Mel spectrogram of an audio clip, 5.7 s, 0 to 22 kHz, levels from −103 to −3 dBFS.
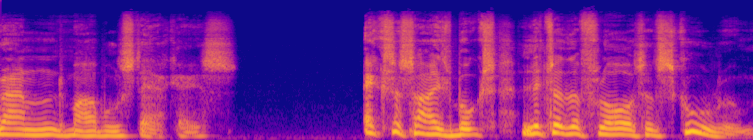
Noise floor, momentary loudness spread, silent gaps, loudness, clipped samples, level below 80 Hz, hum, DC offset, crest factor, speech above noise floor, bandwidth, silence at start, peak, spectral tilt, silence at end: -71 dBFS; 12 LU; none; -23 LUFS; under 0.1%; -66 dBFS; none; under 0.1%; 16 dB; 48 dB; 15.5 kHz; 0 s; -8 dBFS; -5.5 dB/octave; 0 s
